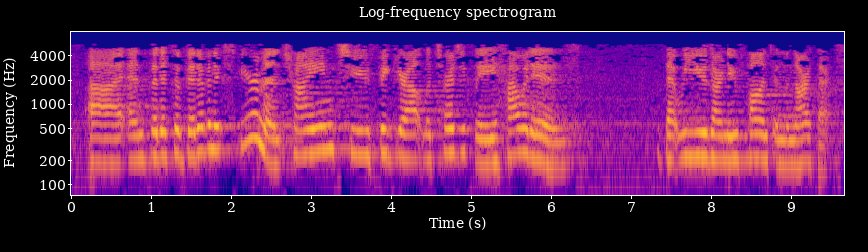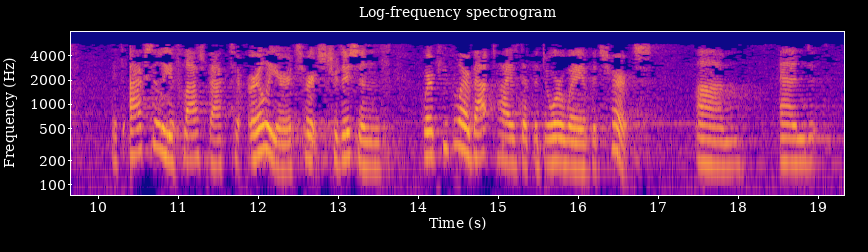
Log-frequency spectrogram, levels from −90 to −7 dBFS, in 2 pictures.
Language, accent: English, American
